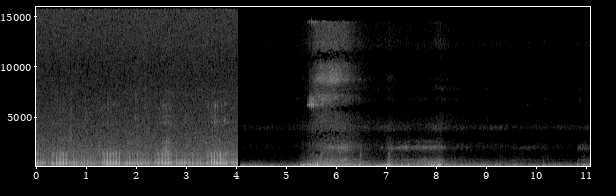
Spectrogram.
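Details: Domestic cat cuddling, giving a steady rhythmic purr in regular pulses for about four seconds, followed by an abrupt change to a quieter scene with low rumbling and faint scattered tones.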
